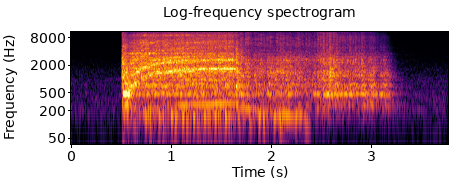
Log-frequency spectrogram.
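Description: A snow blower engine cranks and fires with the choke set, catching abruptly and running loud and rough for a few seconds before cutting out, close by, with no talk.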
